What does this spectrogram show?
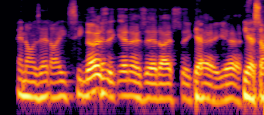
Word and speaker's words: Nozick: How do you pronounce his name? Is it Nozick? N-O-Z-I-C-K.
